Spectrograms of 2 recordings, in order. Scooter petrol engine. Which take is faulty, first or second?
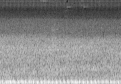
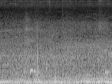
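second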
